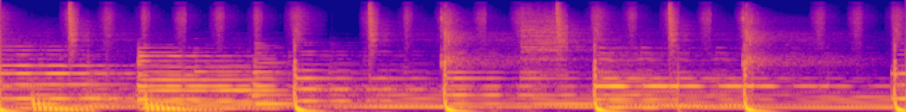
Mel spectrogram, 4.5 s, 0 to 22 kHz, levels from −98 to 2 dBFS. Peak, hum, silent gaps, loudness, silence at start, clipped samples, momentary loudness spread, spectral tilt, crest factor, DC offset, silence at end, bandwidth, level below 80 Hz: 0 dBFS; none; none; -18 LUFS; 0 s; under 0.1%; 11 LU; -6.5 dB/octave; 16 dB; under 0.1%; 0 s; over 20 kHz; -28 dBFS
